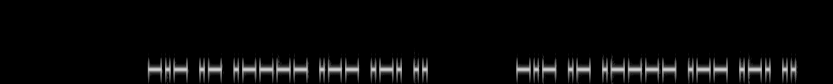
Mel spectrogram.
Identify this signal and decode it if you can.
Morse code, heard as a keyed tone, about 28 wpm, 700 Hz. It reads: KA1WRI KA1WRI
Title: USA Call Signs - 6 Characters - Repeated 2x - 28wpm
